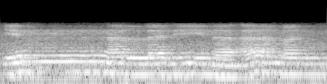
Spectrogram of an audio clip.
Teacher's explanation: Nah, di sini ada ee yang perlu Bapak harus perhatikan huruf nun bertasydid itu harus ditempo, Pak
